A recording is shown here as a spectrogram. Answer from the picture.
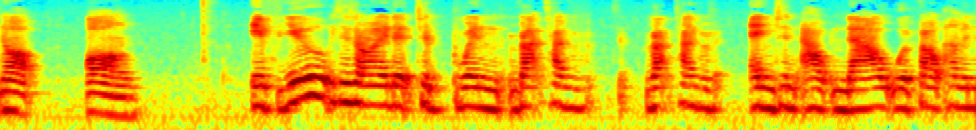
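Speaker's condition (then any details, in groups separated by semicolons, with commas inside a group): Cerebral palsy with stammer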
